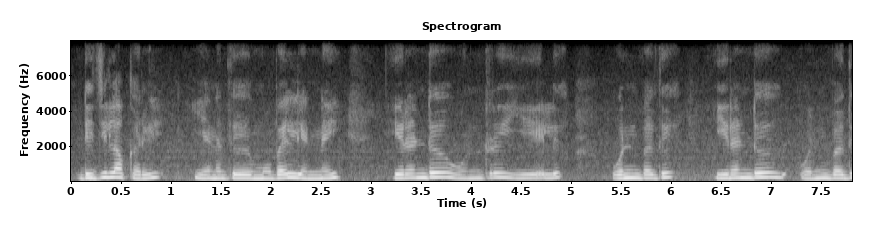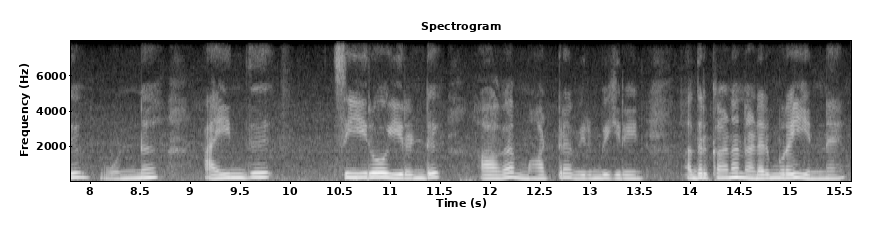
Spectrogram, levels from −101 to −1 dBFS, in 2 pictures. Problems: constant background noise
